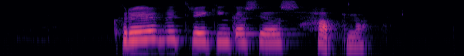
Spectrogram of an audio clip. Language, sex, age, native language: Icelandic, female, 40-49, Icelandic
